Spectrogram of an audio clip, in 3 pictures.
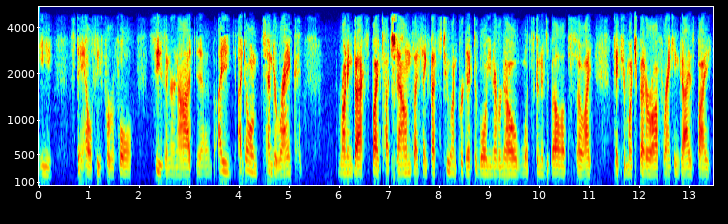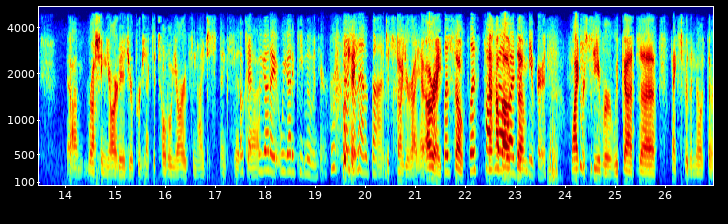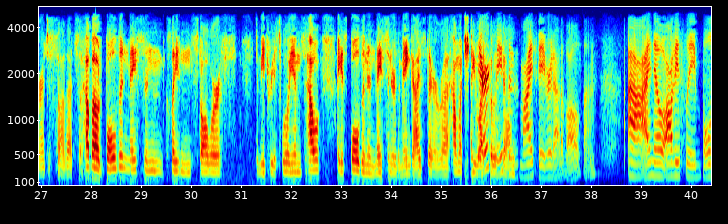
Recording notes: fan interaction via phone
